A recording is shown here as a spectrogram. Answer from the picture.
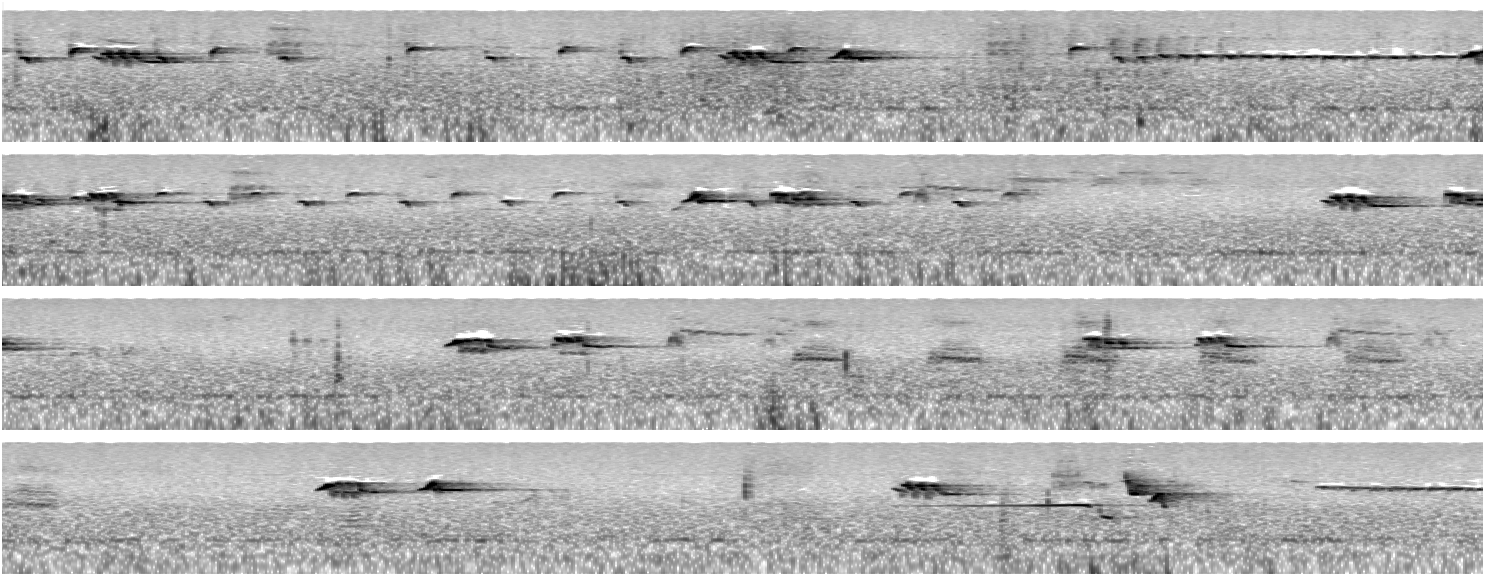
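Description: Songbirds singing: short, high, chirping phrases repeated every two to three seconds.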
